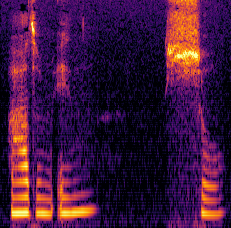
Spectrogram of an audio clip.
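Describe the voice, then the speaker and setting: A woman guiding a chakra meditation in a soft, calm, half-whispered spa-like voice with long pauses. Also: mid-range voice, husky, no echo. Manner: slow, calm, soothing, with pauses. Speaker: meditation guide.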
